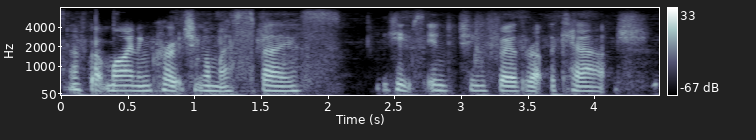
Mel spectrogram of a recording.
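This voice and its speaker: A woman's voice: low-pitched, steady tone, moderate pace, a little hiss or hum. A woman with an Australian accent chatting informally, a bit tentative, with phrases that trail off. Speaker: book discussion participant. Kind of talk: casual chat. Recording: dull, lo-fi internet call sound.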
